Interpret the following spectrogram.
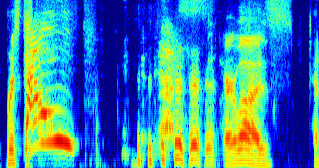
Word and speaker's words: Bristow: I am told, I am sorry, I'm getting right here right now, the incorrect pronunciation of his last name. It's actually Bristow.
